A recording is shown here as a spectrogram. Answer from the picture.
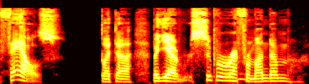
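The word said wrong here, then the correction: Semper Reformanda: or however it's properly pronounced. – Yes, Super Reformanda. That's the one.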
